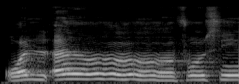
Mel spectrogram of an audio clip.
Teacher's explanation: نون ساکن کے بعد فا ہے، اخفاء حقیقی ہوگا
